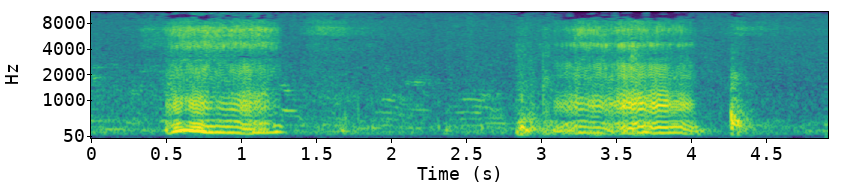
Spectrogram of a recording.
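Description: Two soft, buzzing snores with quiet breathing between them. A cat is snoring in its sleep.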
